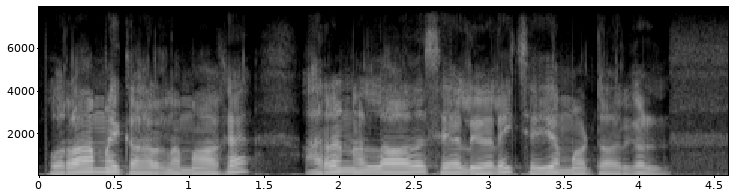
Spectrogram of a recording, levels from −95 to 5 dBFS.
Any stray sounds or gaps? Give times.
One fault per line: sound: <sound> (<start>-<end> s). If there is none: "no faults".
no faults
